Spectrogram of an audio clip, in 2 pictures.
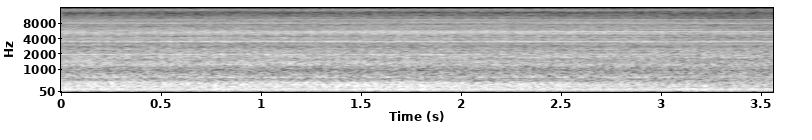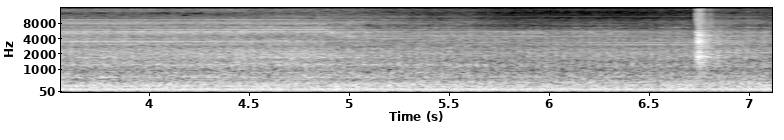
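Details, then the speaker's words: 1953 Farmall Cub tractor after refilling low hydraulic fluid (about 40 oz NAPA tractor hydraulic transmission fluid): even steady idle, smooth low beat, earlier high-pitched squeal gone, sounds a lot better; normal running. "sure has gone that high-pitched wheel that we heard squeal that we heard earlier is certainly gone [Music] [Music] [Music] sounds a lot better"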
